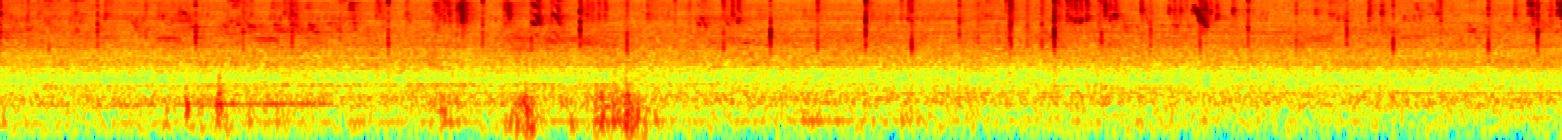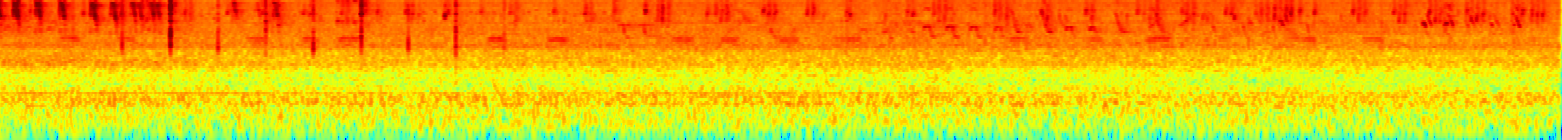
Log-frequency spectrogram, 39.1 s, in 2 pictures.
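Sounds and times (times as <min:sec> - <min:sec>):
sharp clicks: 0:00.0 - 0:26.6
low outdoor rumble: 0:00.0 - 0:39.0
many birds chirping: 0:00.0 - 0:39.0.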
